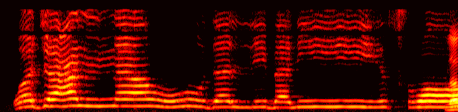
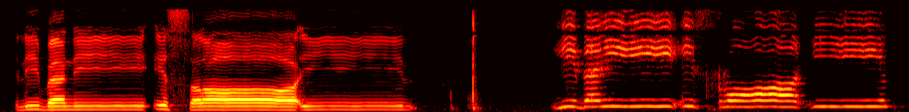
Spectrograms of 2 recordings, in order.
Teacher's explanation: حقق الهمزة في إسرائيل · Shown in: second take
